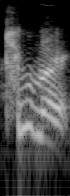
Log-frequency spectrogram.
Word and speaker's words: turmeric: You just peel a turmeric name, There's an R in there. No. T-U-R, turmeric. Yeah, that's what I said, but you not pronounce the R. You pronounce the R after the M.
